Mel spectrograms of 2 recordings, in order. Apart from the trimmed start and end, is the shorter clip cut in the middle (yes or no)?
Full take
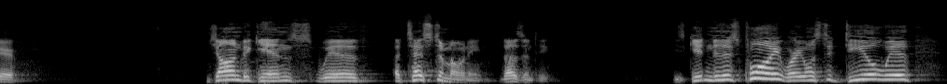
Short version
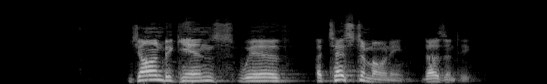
no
